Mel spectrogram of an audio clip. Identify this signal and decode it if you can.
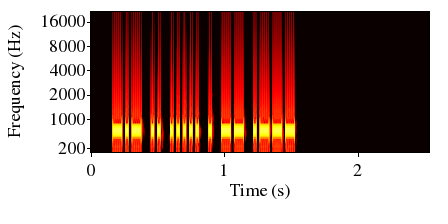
Morse code, heard as a keyed tone, about 48 wpm, 700 Hz. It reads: KI5EMJ
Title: USA Call Signs - 6 Characters - 8x Character Spacing - 50wpm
